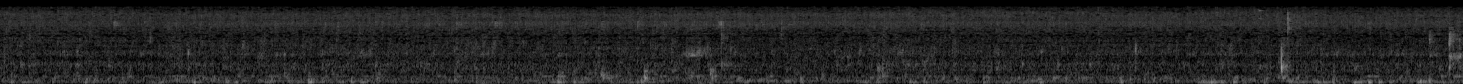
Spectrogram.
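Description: Chopped tomatoes cooking in oil in a pan on the stove: a steady sizzling hiss, with a few light clicks and one sharper click near the end.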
